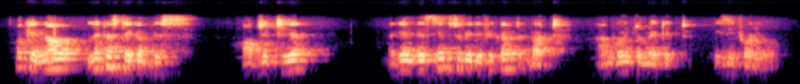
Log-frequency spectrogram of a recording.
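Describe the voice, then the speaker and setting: In a room with audible echo, a man talks at a moderate pace in a fairly high pitch, with ordinary pitch variation and long, frequent pauses. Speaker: CAD instructor. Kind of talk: tutorial.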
